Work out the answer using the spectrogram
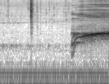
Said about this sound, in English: Go on and pour it. She pouring that drink, y'all.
